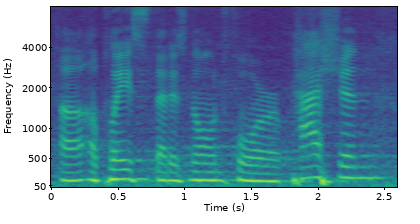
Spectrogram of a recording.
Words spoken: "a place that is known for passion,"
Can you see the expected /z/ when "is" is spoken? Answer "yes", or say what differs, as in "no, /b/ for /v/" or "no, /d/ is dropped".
yes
